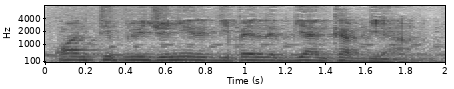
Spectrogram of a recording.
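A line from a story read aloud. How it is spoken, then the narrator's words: Plain. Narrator (Italian): chiese De Grammont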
